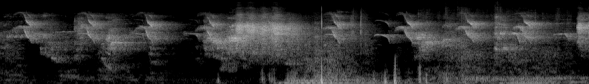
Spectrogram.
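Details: Australian parrot chattering in harsh, high, descending squawky notes, one louder burst midway, with some low rustling and thumps underneath.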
